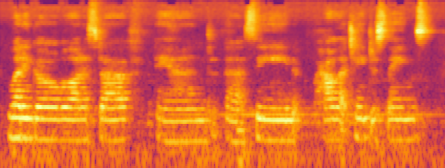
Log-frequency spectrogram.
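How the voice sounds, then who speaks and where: Amid audible room echo, a woman speaks at a very slow pace in a monotone, flat voice, her loudness swinging widely. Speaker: massage therapist. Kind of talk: guided movement tutorial. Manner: halting, many fillers; slow, reflective.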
